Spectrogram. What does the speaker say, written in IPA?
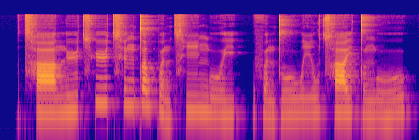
t͡sʰaː˨n̪yː˨˧t͡sʰyː˥ t͡sʰɪ˥ŋt̪ɐ˥wpɵ˨˩n t͡sʰiː˥ŋuː˧j | fɵ˨˩nt̪uː˨wiː˨˧wt͡sʰaː˧j t̪ʊ˨˧ŋ uː˨˥

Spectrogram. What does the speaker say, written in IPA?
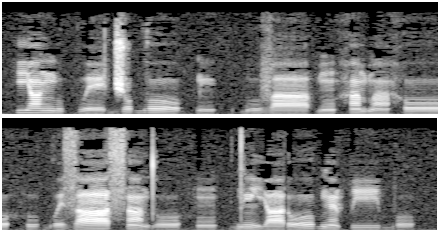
jã˦ŋu˧kʷeː˨d͡ʒo˦ ɡoː˦˨k͡pĩ˨ | ɓu˨vaː˨ ɓũ˧hã˦ bã˨˦hoː˦hu˧ ɡʷe˨zaː˦sã˦˨ doː˧ hũ˧ | dĩ˦˨ja˧ ɾoː˦ɡɛ̃˧ piː˧ bo˨

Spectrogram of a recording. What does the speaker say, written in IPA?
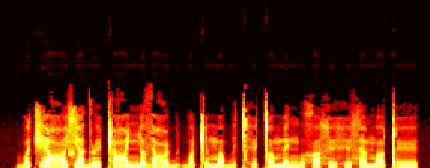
bɒt͡ʃɛ ʕɒɕa dɹøǁɪʕɛɲɒ zɪʕʏ bʏbɒǁɪmɒ bɪǀʰʏǀɒmɛ ŋoxɒɬʏ hʏɬamɒ ǃø

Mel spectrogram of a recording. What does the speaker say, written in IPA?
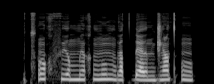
t͡sʼũχfyə̯ mĩχ ŋũŋɡɑt ɗæə̯nd͡ʒɑ̃tʔũ

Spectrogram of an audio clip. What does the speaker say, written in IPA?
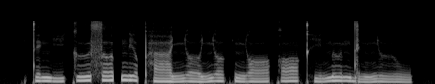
t̪e˧ŋiː˩˧kɯː˧˥ sɤː˧˥t̚ ni˥˨ə̯pʰaː˧˩ ɲɤː˧˩ɲɤː˧k̚ ɲɔː˩˧ kɔː˧kʰi˩˧ nɯː˧n de˩nɲɯː˧˩w

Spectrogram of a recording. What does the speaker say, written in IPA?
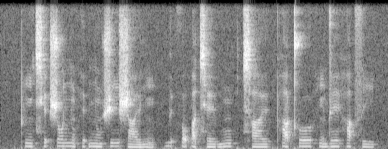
pʰĩ˨ t͡ɕʰɪ˦ʔʃɔ˦ ɲũ˦˨hɪ˦ʔ ɲũ˨ʃi˦ʃa˨ɪ̯ jĩ˦˨ | bɪ˦ʔθɔ̰˦˨ pä̰˦˨t͡ɕʰe˨ɪ̯ bũ˦ | t͡ɕʰa˨ɪ̯ | pʰä̰˦˨kʰo˦ʊ̯hĩ˦˨de˦ hä˦ʔsi˨

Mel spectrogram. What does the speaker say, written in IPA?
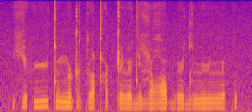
çefyːtu n̪oʈøkleqʰɵk ʈelɵde ɮɵʁɔ bøːdlːʉlːɵk

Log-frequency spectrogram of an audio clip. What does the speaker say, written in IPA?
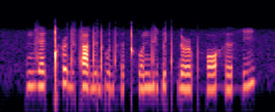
nzɛǃʰə˞dɘt adɘdɠʊdhɘ kʰʊndiɓet ɗə˞ pʰɔ hɘhi

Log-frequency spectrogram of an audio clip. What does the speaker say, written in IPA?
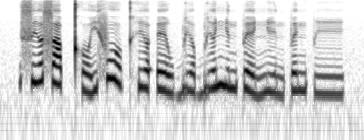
si˧˥ə̯saː˧p̚ kʰo˩˧jfoː˥˨ kʰi˧ə̯ʔeː˧˩wbi˧˩ə̯ bi˧˥ə̯ɲi˧npeː˧˩ ɲiː˧˩npe˧ŋ piː˩

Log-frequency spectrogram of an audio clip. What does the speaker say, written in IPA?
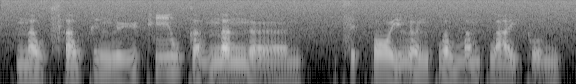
n̪ɐ˧wt͡sʰɐ˧w kɪ˨ŋlyː˨˥kʰiː˥wkɐ˨˥m n̪ɐ˥nn̪œː˨˩n | t͡sɪ˨k̚t̪ɔː˨˥j lɵ˨˧nkʷɐ˧w mɐ˨˧m kʷaː˨j kʊ˨˩ŋ

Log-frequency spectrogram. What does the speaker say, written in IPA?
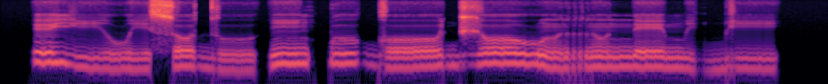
ɪ˦ jiː˨wi˨so˦du˨ | ĩ˦k͡pu˦ɡoː˨˦d͡ʒoː˦ wũ˨rũ˦ neː˦mi˨ ɡ͡bi˦

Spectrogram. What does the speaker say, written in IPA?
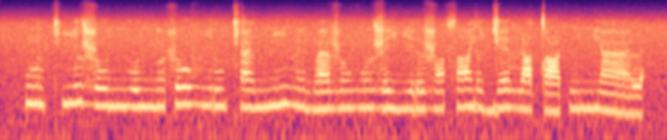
pũl cʰilʐo ɲoɲ ũʂovi ɾucʰãl ɲĩvẽ bãʐũ vũlʐeʎe ɾɯʐũsˤĩjʌ ɟɛve tˤʌxɯɲ jãl

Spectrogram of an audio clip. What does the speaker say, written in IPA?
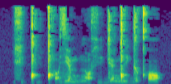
xḭ˧ǃʰḭ˨˦ ǃʰɑ̰˨zʲæ˦mṵ˨ŋɑ̰˨ xḭ˨ɡʲæ˨ ŋ͡ǃi˧ ɡʲɔ˧kʰɒ˨

